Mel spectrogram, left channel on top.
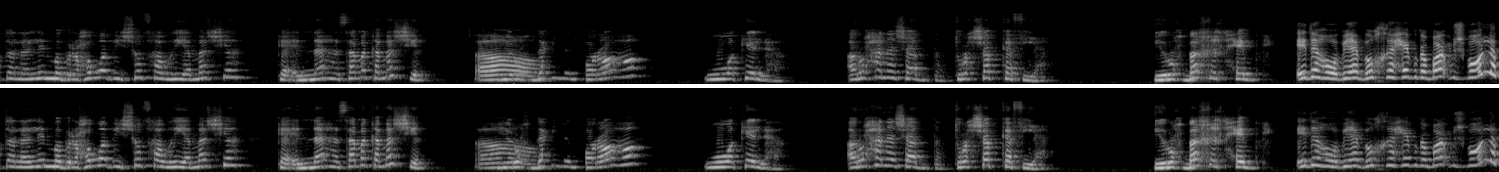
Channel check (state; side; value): normal; both; correlation 0.45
